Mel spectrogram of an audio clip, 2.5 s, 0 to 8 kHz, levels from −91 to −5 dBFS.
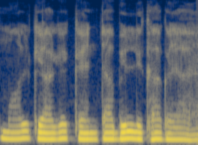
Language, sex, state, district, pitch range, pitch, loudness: Hindi, male, Jharkhand, Ranchi, 130-140 Hz, 135 Hz, -15 LUFS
